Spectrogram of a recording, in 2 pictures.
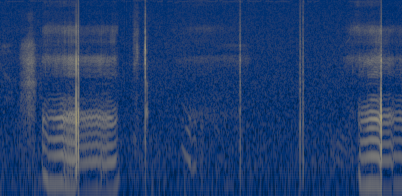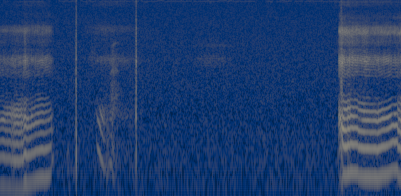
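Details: Sleeping French bulldog–pug mix (frug) snoring: loud, tonal snores on breaths, with quiet pauses and faint sniffs between.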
